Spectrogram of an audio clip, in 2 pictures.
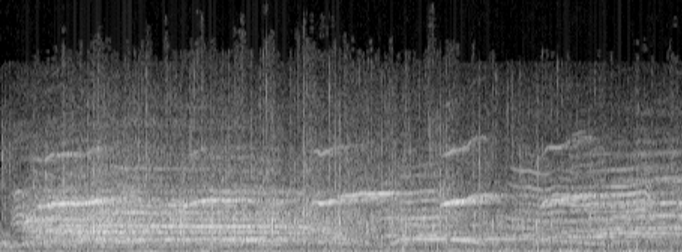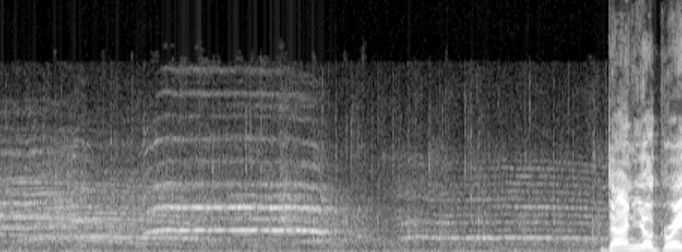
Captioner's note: applause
